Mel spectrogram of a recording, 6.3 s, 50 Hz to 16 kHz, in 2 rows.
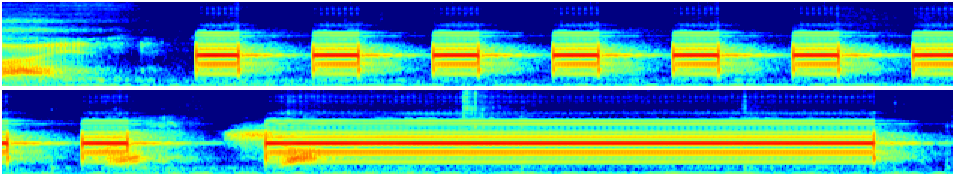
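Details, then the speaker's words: Training defibrillator in AED mode during simulated CPR: it prompts to stop CPR, stand clear and analyse, then charges for a 150-joule shock, with eight evenly spaced beeps and then a steady two-second ready tone. "my right stop cpr it tells me to stop cpr stand clear analyze we'll be shocking 150 joules"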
